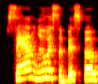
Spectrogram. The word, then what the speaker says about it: San Luis Obispo: So you are on the West Coast, specifically, pronounce your city. San Luis Obispo, California.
